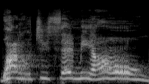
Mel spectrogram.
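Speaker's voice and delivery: put-on high, slow kid's yell. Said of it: "yelled at her".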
